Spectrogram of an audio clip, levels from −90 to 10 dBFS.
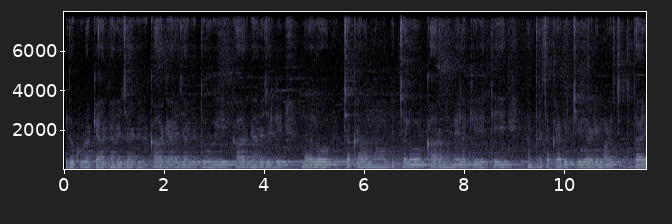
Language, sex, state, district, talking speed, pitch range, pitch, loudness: Kannada, male, Karnataka, Raichur, 115 wpm, 130-135 Hz, 130 Hz, -40 LUFS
